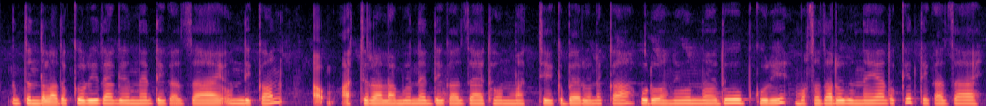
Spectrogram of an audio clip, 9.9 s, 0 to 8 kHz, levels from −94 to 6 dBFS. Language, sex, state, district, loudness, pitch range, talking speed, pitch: Chakma, female, Tripura, Dhalai, -16 LUFS, 230-245 Hz, 160 wpm, 235 Hz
